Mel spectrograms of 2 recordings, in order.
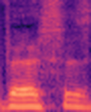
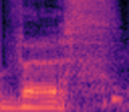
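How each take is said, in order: First: The word is said with two syllables. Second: The word is said with one syllable. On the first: The speaker calls it right. "It is versus" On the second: The speaker calls it wrong. "not verse"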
